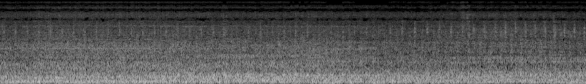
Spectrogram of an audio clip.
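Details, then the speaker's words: 2001 Oldsmobile Bravada, warm, held near 2000 rpm then idling, oil pressure about 40, service engine light blinking, a squeak, and smoke from a leaking valve cover gasket. Rough, loose knocking deep in the bottom end; a spun bearing is suspected. "But it sure does sound like it's spun a bearing in the bottom."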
